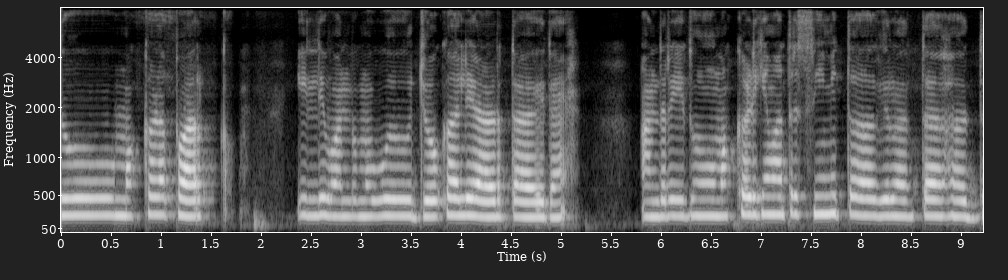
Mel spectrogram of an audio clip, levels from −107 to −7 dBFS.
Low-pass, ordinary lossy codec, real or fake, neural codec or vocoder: none; none; fake; codec, 16 kHz, 16 kbps, FunCodec, trained on LibriTTS, 50 frames a second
